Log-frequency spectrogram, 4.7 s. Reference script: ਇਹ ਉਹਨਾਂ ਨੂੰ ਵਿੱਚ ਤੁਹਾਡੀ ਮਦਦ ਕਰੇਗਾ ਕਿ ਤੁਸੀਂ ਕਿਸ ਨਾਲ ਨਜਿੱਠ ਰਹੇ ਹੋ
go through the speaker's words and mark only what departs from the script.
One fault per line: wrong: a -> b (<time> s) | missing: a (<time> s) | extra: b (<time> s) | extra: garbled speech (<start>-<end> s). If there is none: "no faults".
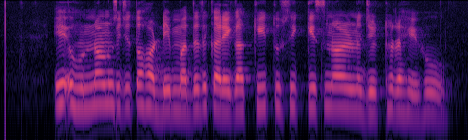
no faults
